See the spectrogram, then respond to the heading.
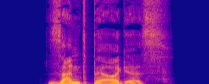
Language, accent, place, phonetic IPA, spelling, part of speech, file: German, Germany, Berlin, [ˈzantˌbɛʁɡəs], Sandberges, noun, De-Sandberges.ogg
- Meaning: genitive singular of Sandberg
